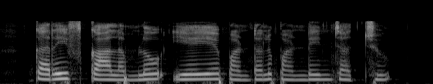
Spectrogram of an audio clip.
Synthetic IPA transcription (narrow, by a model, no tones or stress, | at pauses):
kɐɾiːfkaːlɐmlo̞ːeːjeːpɐɳʈɐlupɐɳɖiɲt͡ʃɐt͡ʃːu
